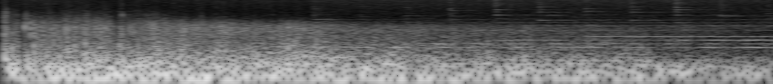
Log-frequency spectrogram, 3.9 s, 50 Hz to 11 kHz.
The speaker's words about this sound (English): When we have big stars, they don't live very long. Relatively only maybe a few million years, up to 40 million years. But they end their life in a huge explosion, which we call the supernova.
